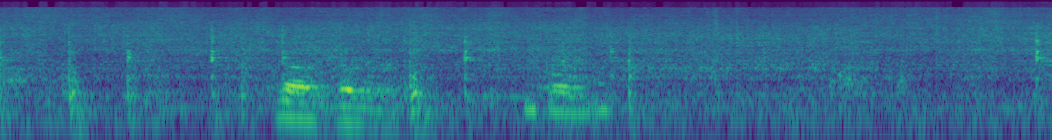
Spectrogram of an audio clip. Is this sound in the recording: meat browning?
yes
